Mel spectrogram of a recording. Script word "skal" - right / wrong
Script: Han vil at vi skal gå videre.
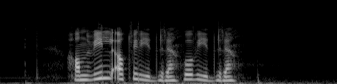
wrong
